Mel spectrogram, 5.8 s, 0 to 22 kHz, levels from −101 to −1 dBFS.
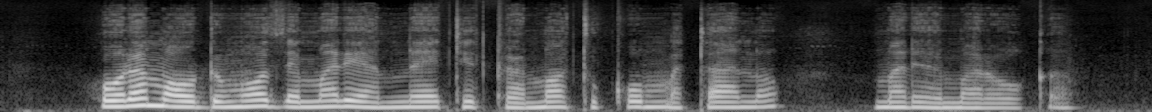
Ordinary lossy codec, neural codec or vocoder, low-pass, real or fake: none; codec, 44.1 kHz, 1.7 kbps, Pupu-Codec; none; fake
